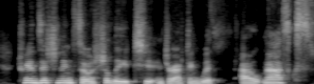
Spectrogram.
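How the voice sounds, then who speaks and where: A woman with an American accent and an ordinary speaking voice talks at a moderate pace and medium pitch, with ordinary pitch variation against a quiet background. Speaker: school counselor and author. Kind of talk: interview conversation.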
